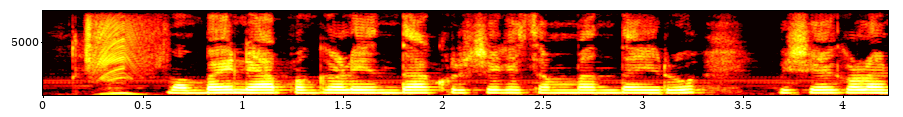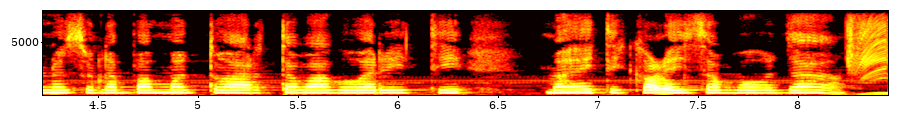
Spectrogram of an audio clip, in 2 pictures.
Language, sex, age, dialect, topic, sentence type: Kannada, female, 18-24, Central, agriculture, question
